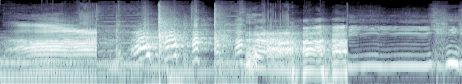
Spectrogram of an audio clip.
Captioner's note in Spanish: Risas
